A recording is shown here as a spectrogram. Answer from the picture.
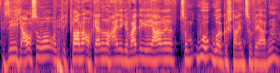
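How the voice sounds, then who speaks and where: Raising and projecting his voice, a man speaks at a high pitch with ordinary pitch variation. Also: fairly quick pace. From Hamburg, northern Germany. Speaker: logistics company executive. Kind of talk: interview. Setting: in-person meeting at company site. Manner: hesitant, many fillers.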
